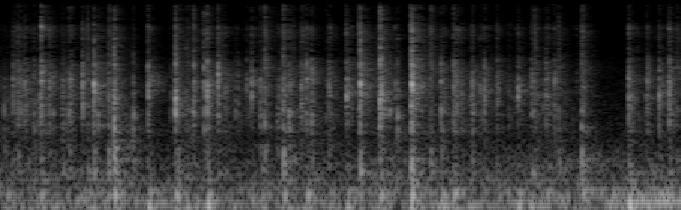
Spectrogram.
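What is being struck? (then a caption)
Plastic mechanical keyboard. Both hands type fast with their fingertips on a compact, RGB-backlit mechanical keyboard with black plastic keycaps resting on a wooden desk. The result is a rapid, uneven stream of sharp plastic clicks and clacks with bright attacks and short decay. A low steady hum sits beneath the typing for the first few seconds, then drops away.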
